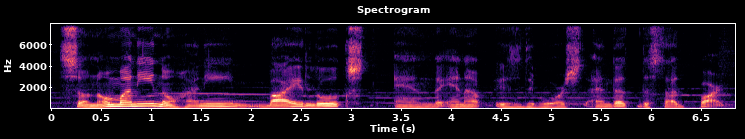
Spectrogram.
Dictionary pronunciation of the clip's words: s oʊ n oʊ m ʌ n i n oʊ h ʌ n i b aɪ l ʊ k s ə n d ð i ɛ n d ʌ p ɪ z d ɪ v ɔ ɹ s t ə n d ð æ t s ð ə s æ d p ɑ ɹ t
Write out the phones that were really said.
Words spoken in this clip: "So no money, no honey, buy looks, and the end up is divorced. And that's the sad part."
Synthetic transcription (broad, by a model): s oʊ n oʊ m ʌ n i n oʊ h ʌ n i b aɪ l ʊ k s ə n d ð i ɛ n ʌ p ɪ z d ɪ v ɔ ɹ s t ə n d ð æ t s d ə s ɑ d p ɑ ɹ t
